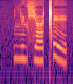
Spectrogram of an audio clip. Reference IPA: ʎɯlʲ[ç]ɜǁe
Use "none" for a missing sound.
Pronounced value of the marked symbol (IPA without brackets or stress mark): ç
